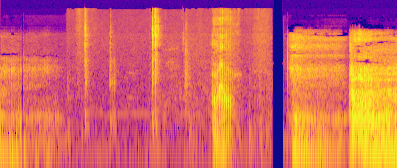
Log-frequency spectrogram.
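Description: Big-cat roar sound effect fading out, then a quiet stretch with a few light clicks and a short sound about four seconds in. After a brief dropout the roar sound effect starts again just before six seconds in and comes back louder about a second later.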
